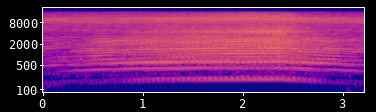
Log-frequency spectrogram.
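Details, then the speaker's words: Nerf Elite 2.0 Double Punch blaster's brushless flywheel motors after loosening the screws around the green part; smooth rising whir then even wind-down, earlier rubbing noise gone; normal flywheel spin-up after the fix. "Alors, ça refonctionne normalement comme d'origine et j'entends plus le bruit de frottement, donc je pense que c'est mieux."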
